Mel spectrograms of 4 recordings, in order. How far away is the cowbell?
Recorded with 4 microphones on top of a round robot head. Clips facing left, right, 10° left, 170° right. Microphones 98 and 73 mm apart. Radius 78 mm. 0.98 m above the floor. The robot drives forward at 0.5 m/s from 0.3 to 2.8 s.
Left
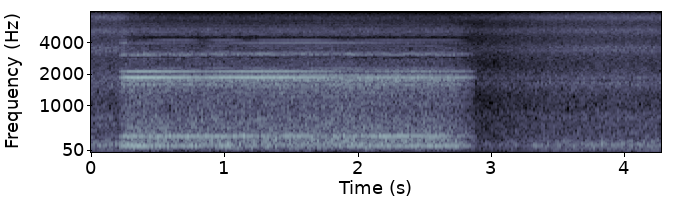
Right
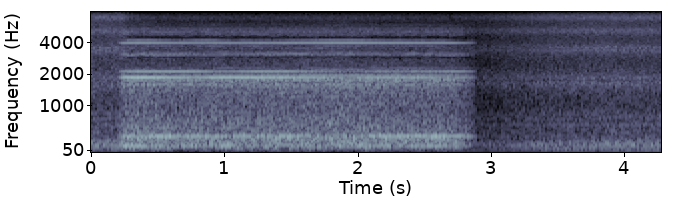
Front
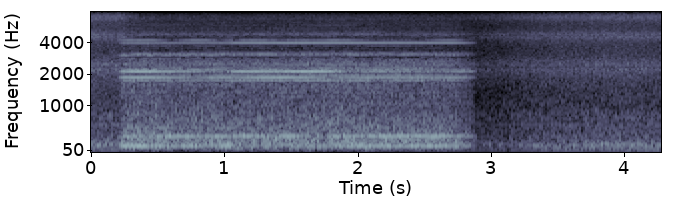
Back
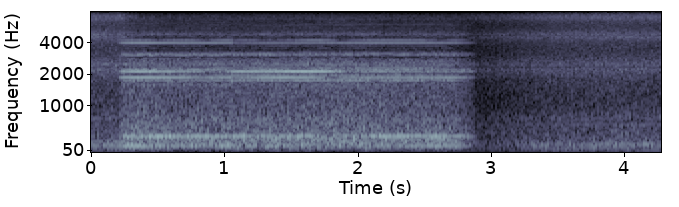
I don't hear a cowbell.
